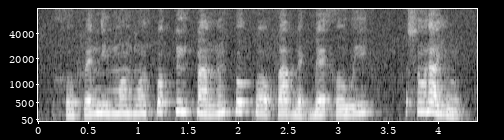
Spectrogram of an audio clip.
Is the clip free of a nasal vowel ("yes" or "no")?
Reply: no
